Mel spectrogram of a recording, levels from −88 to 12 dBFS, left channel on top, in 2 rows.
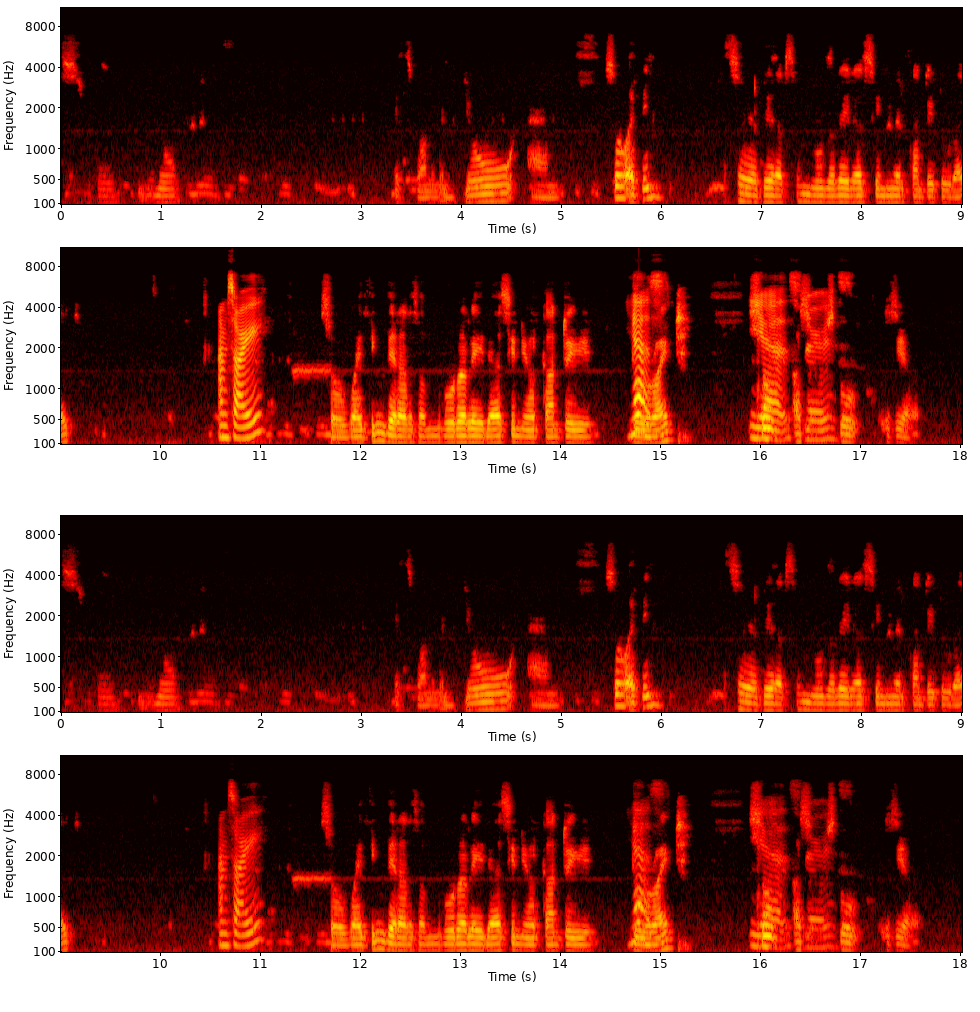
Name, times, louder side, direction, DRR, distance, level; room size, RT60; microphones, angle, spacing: voice 1, 0.0-1.2 3.6-5.0 5.5-6.0 6.6-9.1 11.3-14.3 14.7-15.2 15.9-16.5 16.8-17.6, left 2 dB, 25° left, 0.4 m, -28 dB
voice 2, 3.3-3.9 4.9-5.0 5.6-5.7 6.5-6.7 7.0-7.2 10.6-12.1 14.7-15.1 15.9-16.9 17.5-17.6, left 9 dB, 85° left, 0.3 m, -29 dB
3.6 x 2.2 x 2.7 m
head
